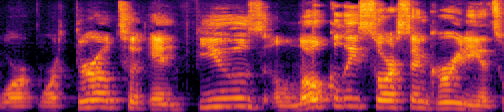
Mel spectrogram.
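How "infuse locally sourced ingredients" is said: ordinary talk, nothing marked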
